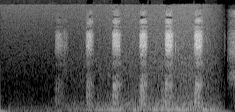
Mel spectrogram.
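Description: A hedgehog gives six quick, breathy snorts, about three per second, each a short hissy puff that grows louder toward the end, over a low background rumble.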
